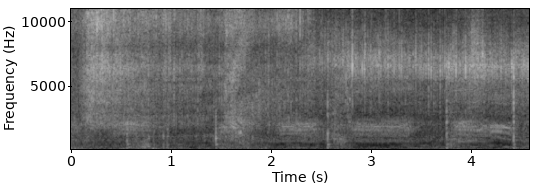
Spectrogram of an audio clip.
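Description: Duck meat sizzling in a clay pot as it is stirred with a wooden spatula, the spatula scraping and knocking sharply against the pot about once a second.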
